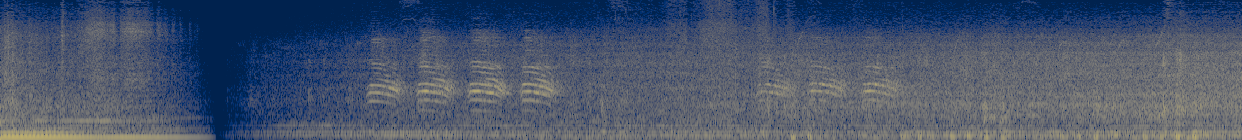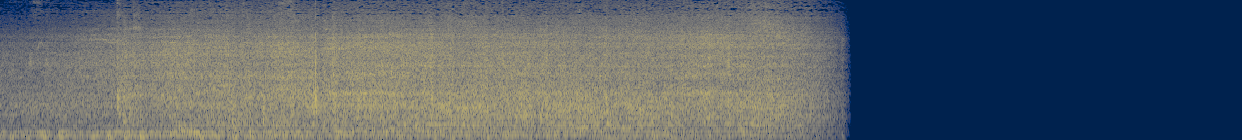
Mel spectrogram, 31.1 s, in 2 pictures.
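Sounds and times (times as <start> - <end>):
diesel railcar passing: 0.0 - 26.2
crow cawing: 4.6 - 7.0, 9.5 - 11.4.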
